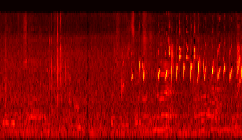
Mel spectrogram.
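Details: Caged parva goldfinch singing after its moult. Murmuring noise fills the first half, then a fast, dense sequence of sharp high chirps builds toward the end.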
